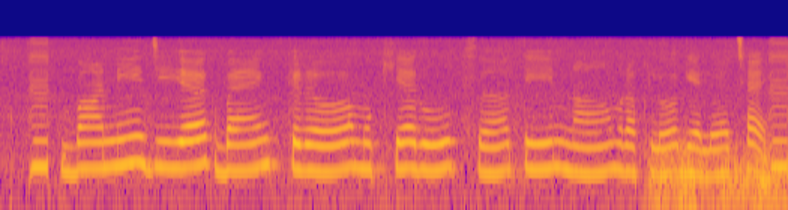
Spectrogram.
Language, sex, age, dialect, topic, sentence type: Maithili, female, 25-30, Angika, banking, statement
